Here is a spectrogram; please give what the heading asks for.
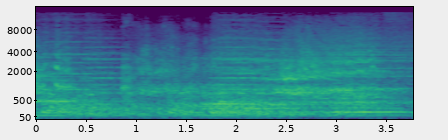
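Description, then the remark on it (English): A car skids and flips over in a stunt, with a loud, continuous tire squeal and engine roar sustained for several seconds; no voices are heard. “I take it the flip was done in slow-mo because the car seemed to drift through the air.”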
